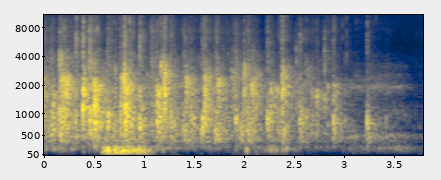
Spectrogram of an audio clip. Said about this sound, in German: Genau, könnt ihr gerne mal einen Applaus geben.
